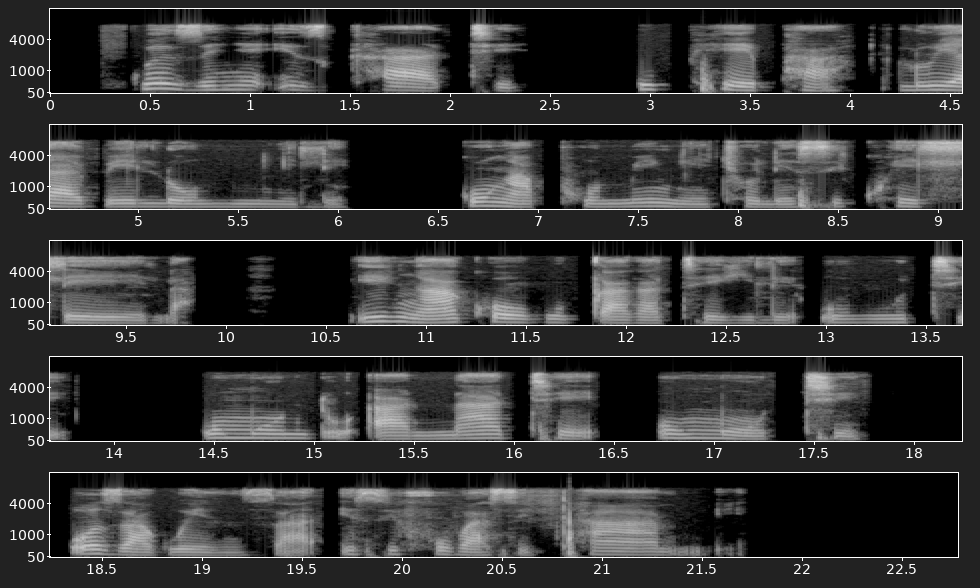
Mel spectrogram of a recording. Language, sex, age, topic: North Ndebele, male, 36-49, health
